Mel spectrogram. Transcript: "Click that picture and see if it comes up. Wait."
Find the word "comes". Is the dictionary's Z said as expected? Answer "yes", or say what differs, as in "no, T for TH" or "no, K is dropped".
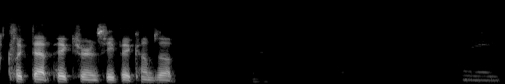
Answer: yes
